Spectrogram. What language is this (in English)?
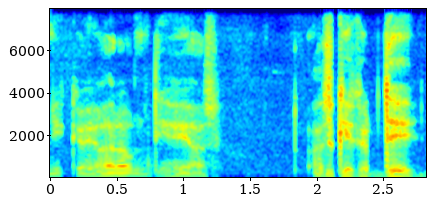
Dogri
